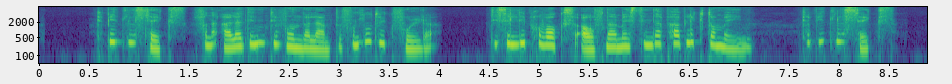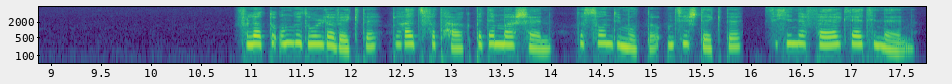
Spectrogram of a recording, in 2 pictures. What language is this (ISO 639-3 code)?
deu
